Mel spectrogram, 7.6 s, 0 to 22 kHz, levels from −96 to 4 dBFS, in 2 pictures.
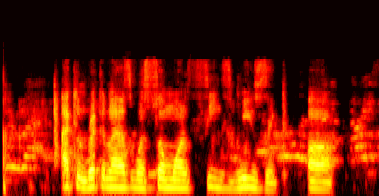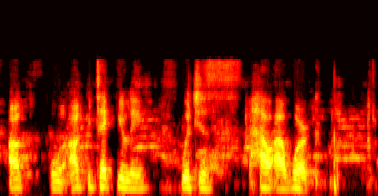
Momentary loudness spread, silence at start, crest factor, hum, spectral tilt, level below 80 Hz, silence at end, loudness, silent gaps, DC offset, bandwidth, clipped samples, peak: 16 LU; 0.05 s; 18 dB; none; -5 dB/octave; -60 dBFS; 0.1 s; -21 LUFS; none; under 0.1%; 7.4 kHz; under 0.1%; -2 dBFS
